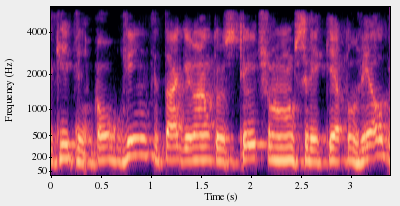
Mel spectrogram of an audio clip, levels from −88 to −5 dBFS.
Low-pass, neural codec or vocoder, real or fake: 5.4 kHz; codec, 16 kHz, 4 kbps, FunCodec, trained on Chinese and English, 50 frames a second; fake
